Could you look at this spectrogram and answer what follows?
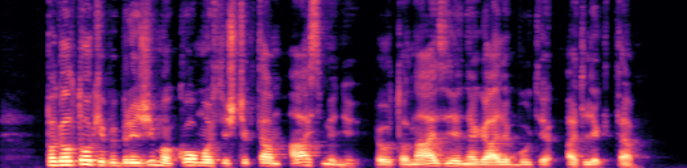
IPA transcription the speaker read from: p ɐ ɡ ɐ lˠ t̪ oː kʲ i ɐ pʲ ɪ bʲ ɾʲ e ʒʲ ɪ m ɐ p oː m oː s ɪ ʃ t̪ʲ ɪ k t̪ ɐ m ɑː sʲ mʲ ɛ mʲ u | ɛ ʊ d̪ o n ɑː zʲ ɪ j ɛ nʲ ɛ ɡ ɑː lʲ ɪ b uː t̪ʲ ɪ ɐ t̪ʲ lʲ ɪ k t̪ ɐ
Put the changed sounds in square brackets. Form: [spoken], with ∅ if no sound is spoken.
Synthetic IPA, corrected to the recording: p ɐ ɡ ɐ lˠ t̪ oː kʲ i ɐ pʲ ɪ bʲ ɾʲ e ʒʲ ɪ m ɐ [k] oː m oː s ɪ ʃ t̪ʲ ɪ k t̪ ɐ m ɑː sʲ mʲ ɛ [nʲ] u | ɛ ʊ [t̪] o n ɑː zʲ ɪ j ɛ nʲ ɛ ɡ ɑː lʲ ɪ b uː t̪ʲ ɪ ɐ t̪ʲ lʲ ɪ k t̪ ɐ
